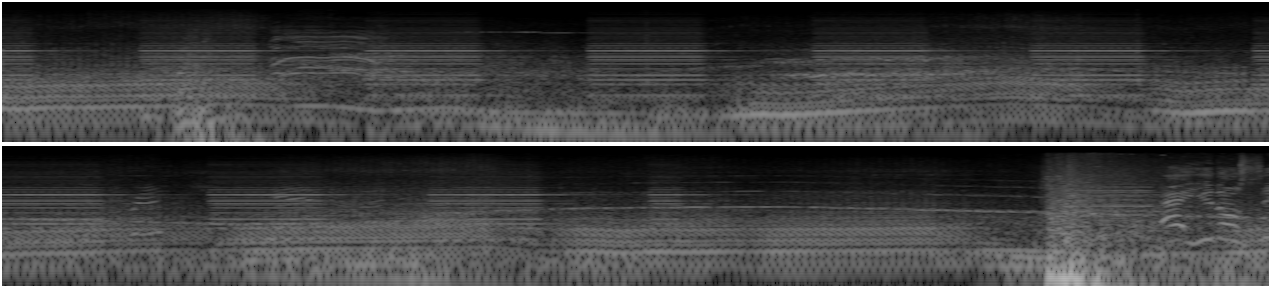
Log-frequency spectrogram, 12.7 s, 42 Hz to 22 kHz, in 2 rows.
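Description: A police car siren wails in GTA 5, close and loud, rising and falling in long sweeps over a steady rumble of traffic, with what sounds like voices over it.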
